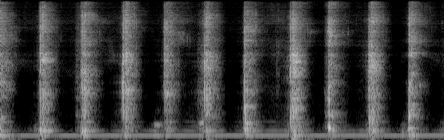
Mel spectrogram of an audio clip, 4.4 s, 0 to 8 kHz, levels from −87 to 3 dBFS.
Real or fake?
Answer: fake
